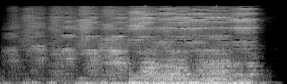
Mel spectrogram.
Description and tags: Horror SFX 1
Useful for I think a monster or something like your stamina running out I don't know knock yourself out with it.
Recorded with an INSIGNIA Microphone by putting a dog toys squeaker into the microphone and editing it with Audacity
